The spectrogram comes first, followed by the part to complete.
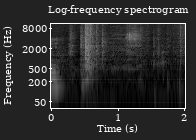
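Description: A drawn-out spoken word trails off, then comes a single short knock about half a second in as the cardboard Pokémon pin collection box is handled. Faint handling noise follows.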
